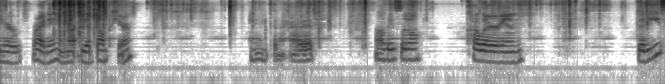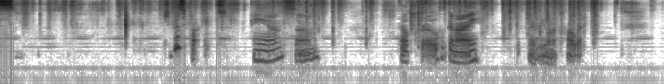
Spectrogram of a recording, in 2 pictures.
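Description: Paper crinkles softly as it is peeled and pressed down.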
